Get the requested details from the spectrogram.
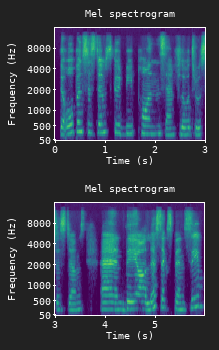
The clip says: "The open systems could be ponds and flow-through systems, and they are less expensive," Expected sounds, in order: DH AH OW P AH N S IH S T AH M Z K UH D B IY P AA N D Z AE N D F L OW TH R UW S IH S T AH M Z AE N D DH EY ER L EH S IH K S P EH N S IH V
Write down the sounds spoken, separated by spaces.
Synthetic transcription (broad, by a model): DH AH OW P AH N S IH S T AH M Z K UH D B IY P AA N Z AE N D F L OW T R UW S IH S T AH M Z AE N D EY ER L EH S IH K S P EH N S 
